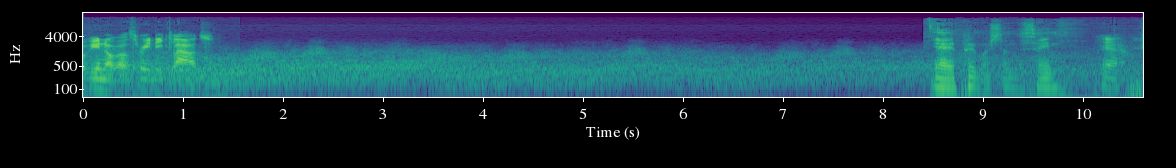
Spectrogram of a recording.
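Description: A jet airliner's engines hum steadily at idle.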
